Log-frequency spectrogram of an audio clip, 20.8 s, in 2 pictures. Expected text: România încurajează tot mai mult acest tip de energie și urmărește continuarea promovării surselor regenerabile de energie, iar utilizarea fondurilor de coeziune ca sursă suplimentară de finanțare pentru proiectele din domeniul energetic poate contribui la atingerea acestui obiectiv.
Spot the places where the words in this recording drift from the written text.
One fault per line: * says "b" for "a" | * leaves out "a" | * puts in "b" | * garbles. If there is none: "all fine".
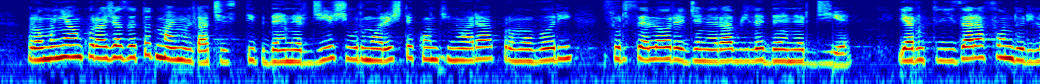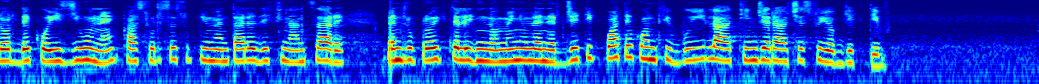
all fine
